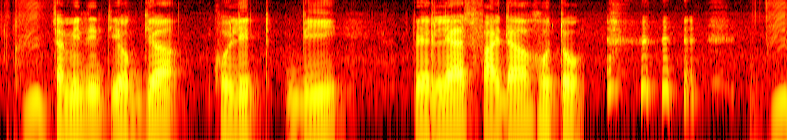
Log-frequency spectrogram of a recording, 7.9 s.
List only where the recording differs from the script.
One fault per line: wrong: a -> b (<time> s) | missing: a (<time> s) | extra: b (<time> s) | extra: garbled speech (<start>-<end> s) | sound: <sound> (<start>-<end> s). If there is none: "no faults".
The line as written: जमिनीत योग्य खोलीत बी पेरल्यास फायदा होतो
sound: laugh (6.1-7.4 s)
